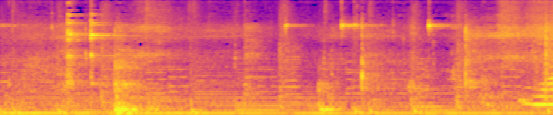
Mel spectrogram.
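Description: A metal spoon clinking lightly against dishes several times, mostly in the first second, over faint background music.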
